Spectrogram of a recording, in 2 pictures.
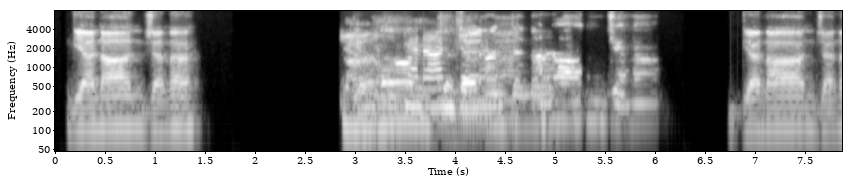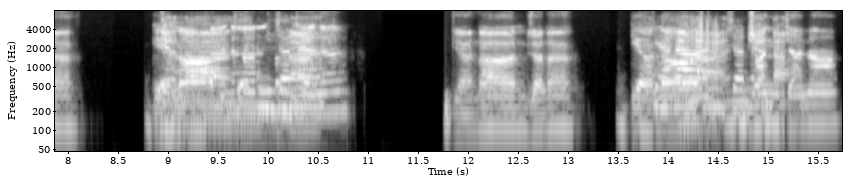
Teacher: we pronounce the first two A's as long A's and the second two A's as short A's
